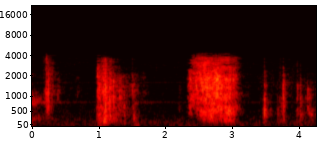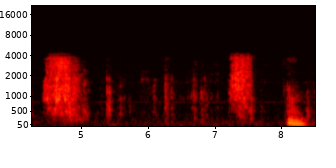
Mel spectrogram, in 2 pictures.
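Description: Freshly sharpened knife blade slicing through a sheet of paper: four short, quiet rustling cuts with small ticks of paper handling between. The edge goes through the paper smoothly after ten strokes on the sharpener.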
